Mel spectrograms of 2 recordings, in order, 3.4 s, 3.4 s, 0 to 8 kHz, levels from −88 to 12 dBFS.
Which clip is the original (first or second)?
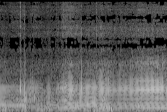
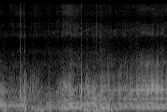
first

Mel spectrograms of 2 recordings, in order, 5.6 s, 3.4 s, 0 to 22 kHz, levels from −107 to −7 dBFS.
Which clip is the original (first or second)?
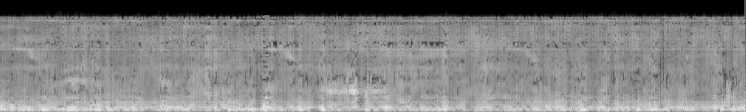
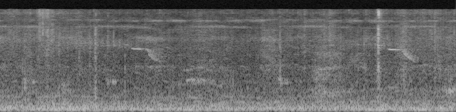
second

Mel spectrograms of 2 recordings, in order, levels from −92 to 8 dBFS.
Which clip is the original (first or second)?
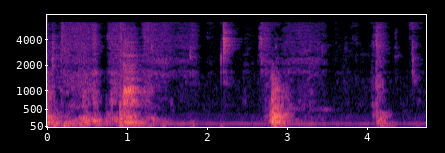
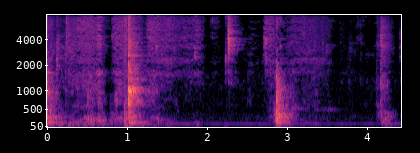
second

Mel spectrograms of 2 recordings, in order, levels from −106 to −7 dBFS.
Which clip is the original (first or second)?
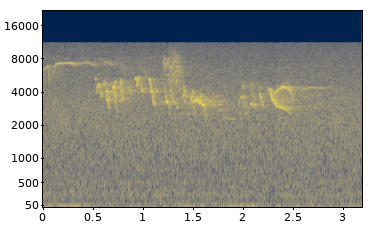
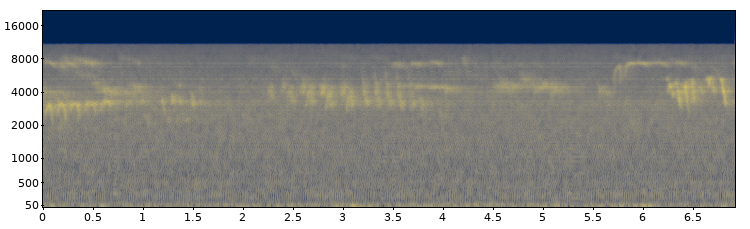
first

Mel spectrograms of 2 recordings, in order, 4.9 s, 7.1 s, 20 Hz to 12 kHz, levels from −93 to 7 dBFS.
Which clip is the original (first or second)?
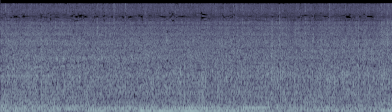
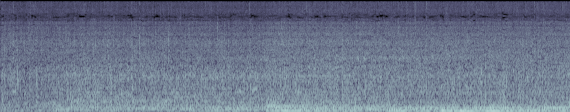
first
